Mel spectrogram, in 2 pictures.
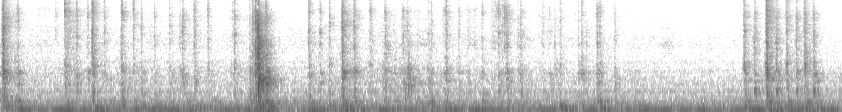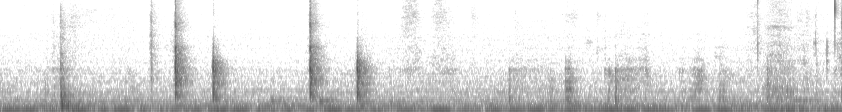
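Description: Both hands type with their fingertips on the black plastic keys of an open laptop resting on a wooden table. The rapid, light key clicks come in quick irregular runs, with a few sharper, brighter taps standing out. A steady low hum sits underneath throughout.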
